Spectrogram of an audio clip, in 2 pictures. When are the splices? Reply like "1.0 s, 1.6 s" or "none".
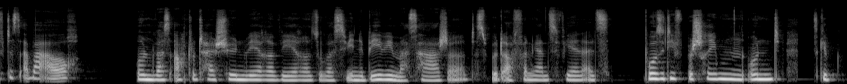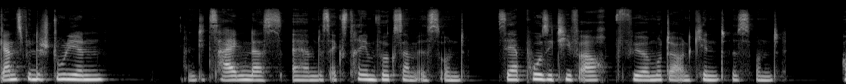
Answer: none

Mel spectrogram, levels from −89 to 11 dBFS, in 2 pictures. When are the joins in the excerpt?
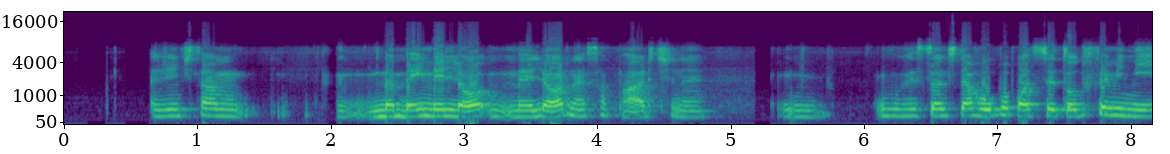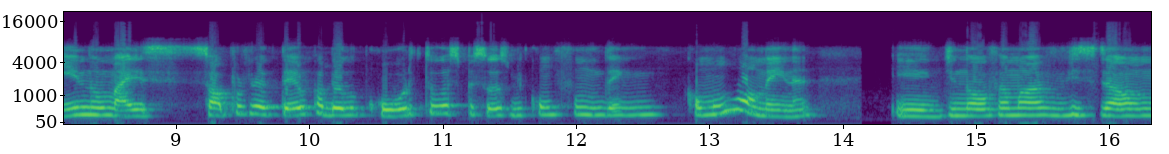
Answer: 5.3 s

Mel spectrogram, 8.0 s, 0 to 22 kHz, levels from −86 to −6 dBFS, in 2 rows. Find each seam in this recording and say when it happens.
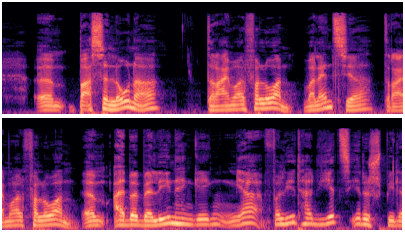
4.8 s

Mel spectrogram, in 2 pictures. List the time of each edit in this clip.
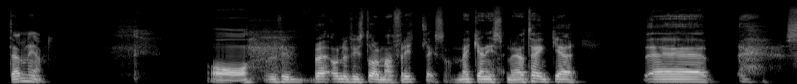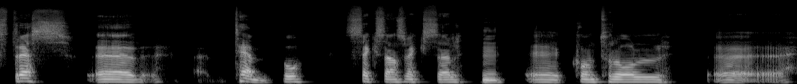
none

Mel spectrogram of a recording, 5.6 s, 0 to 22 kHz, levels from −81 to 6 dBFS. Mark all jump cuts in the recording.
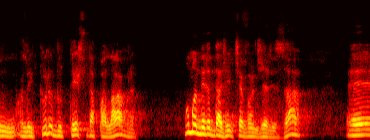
2.6 s

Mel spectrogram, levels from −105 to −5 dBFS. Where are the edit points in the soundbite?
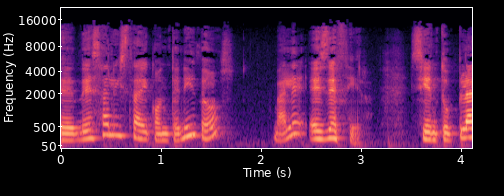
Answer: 2.4 s

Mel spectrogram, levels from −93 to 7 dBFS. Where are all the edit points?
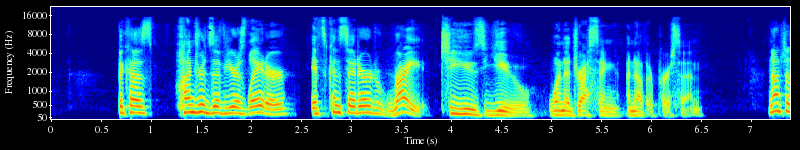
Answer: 2.5 s, 3.8 s

